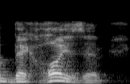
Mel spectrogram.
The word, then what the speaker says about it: Beckheuser: Trata-se da CEO Mariana Beckhäuser, que é assim que se pronuncia o nome dela.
